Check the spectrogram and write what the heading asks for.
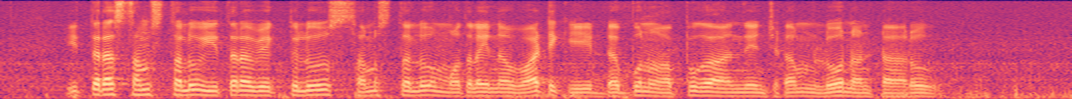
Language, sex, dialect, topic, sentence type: Telugu, male, Central/Coastal, banking, statement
